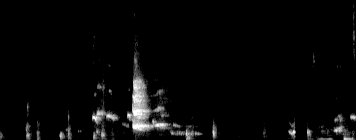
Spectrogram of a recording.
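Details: Blenheim Cavalier King Charles Spaniel puppies, a litter of five, in a puppy pen at home: soft whimpers and squeaks, one louder rising yelp in the middle, then faint whines and small grunts.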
